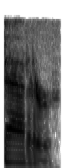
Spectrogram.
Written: batter

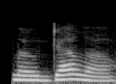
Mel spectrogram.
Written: modello

